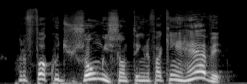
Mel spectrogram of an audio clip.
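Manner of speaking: shrill, full-throated yell, very loud and high-pitched. Doing an impression while talking about the movie Uncut Gems: Kevin Garnett impression. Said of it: "my Kevin Garnett impression".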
